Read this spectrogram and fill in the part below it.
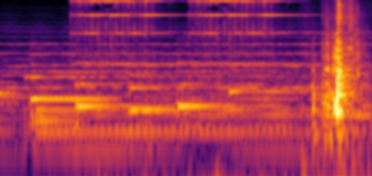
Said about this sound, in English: Dr. Thomas Durant of nearby Westbourne Terrace is woken by a phone call from one of his patients.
